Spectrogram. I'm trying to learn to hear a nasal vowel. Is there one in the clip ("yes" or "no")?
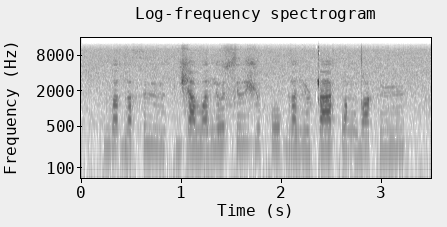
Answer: no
